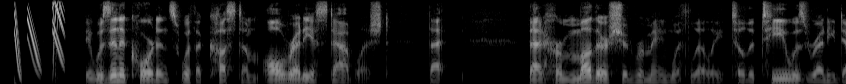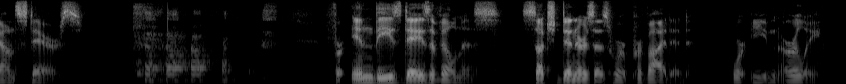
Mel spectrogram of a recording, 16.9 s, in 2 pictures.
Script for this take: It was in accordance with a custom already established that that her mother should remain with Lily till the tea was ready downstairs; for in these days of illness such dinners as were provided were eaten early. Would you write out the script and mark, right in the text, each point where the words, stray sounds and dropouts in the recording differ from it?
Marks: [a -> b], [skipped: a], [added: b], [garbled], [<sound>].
[chirp] It was in accordance with a custom already established that that her mother should remain with Lily till the tea was ready downstairs; [laugh] for in these days of illness such dinners as were provided were eaten early.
